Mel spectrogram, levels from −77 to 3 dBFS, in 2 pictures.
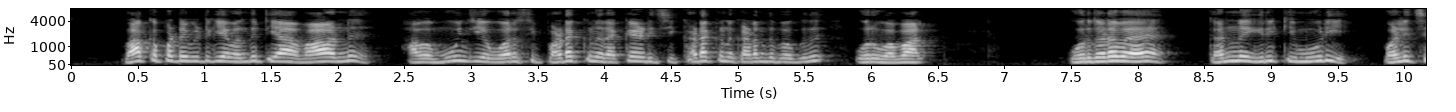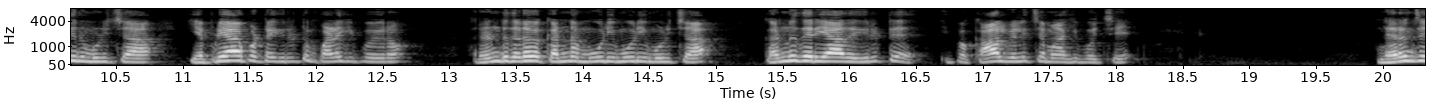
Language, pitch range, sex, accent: Tamil, 185-225 Hz, male, native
